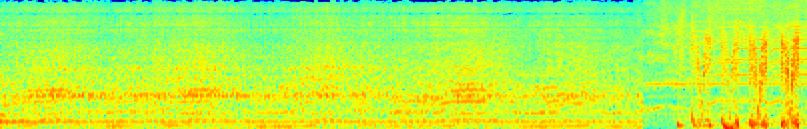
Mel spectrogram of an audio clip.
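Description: Powered pole hedge trimmer running steadily while cutting into a shrub, its pitch drifting slightly up and down. About six and a half seconds in, the sound cuts abruptly to electronic music with sharp beats.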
